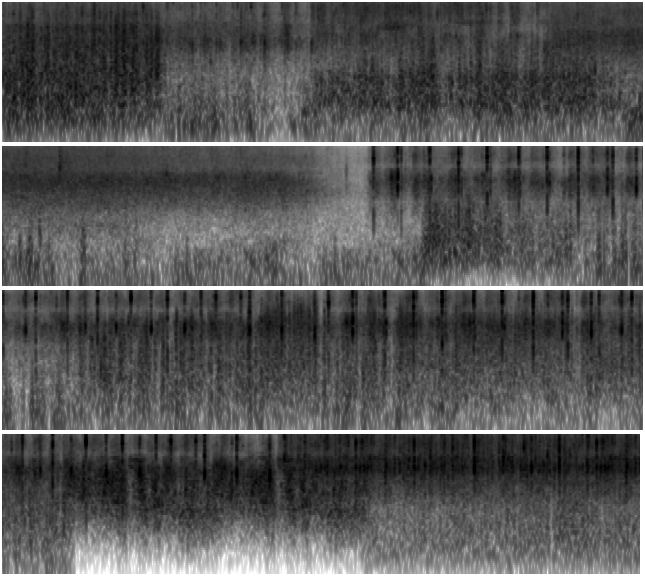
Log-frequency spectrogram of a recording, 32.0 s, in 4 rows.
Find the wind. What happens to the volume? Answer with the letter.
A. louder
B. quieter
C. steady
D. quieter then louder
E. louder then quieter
B.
